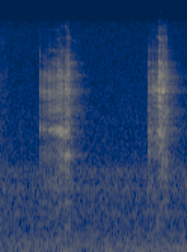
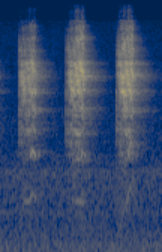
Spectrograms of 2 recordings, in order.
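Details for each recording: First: Nicholson file stroked across a ratchet mechanism gear to test hardness during a Craftsman vs Pittsburgh Pro ratchet teardown: three short gritty strokes bite and rasp instead of skating, so the file cuts easily; the steel is not hardened. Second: File stroked across the spring-loaded ratchet pawls to test hardness during a Craftsman vs Pittsburgh Pro ratchet teardown: three strokes give a bright, high-pitched glassy hiss with no bite, so the file skates; pawls are hardened.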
